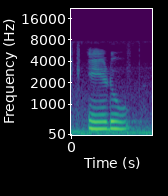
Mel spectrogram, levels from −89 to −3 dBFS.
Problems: none marked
